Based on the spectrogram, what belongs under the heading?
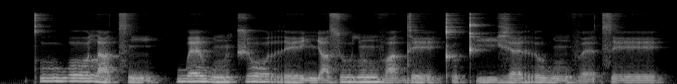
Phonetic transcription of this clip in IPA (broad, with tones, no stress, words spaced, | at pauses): kʼuː˦woː˦la˨ t͡sĩ˨ | wɛ˦wũ˨˦t͡ʃoː˦ reː˨ɲa˨su˦lũ˦ va˦deː˦˨ kʼʊ˦kʼiː˦ɣɛ˦ rʊ˦wũ˨vɛ˨t͡seː˦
